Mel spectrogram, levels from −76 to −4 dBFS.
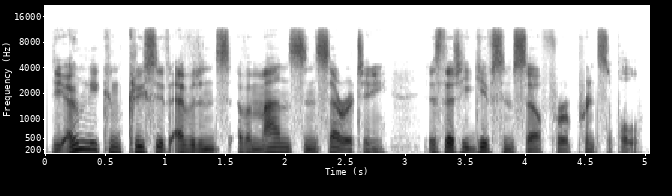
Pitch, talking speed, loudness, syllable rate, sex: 110 Hz, 190 wpm, -18 LUFS, 6.4 syllables/s, male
